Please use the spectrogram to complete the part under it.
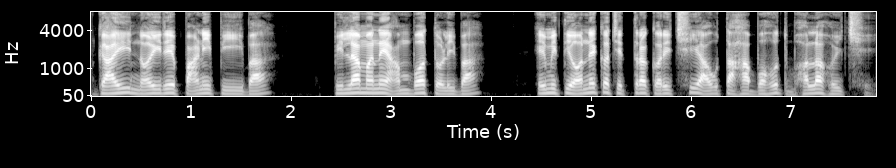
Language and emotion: Odia, neutral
